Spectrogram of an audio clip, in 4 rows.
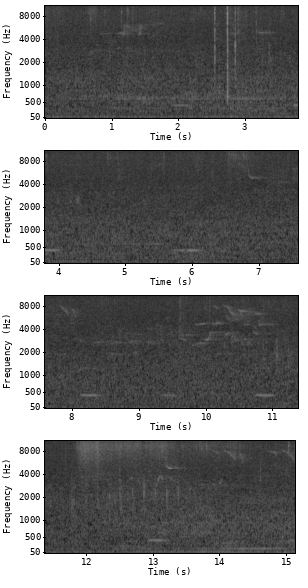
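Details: European fire-bellied toads (Bombina bombina) give soft, mellow 'oop' notes every second or two, with faint birdsong behind, at the Raszyn Ponds, Poland, on 10 May 2021.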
